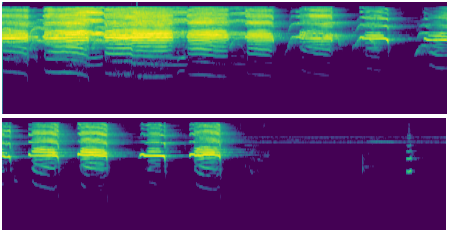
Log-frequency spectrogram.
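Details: Four to six bonobos (pygmy chimpanzees) shrieking in reaction to being presented with sugar cane: loud, overlapping, harmonic-rich screams. They open as a dense chorus, then break into separate bursts about every second and stop after ten seconds, leaving near silence.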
